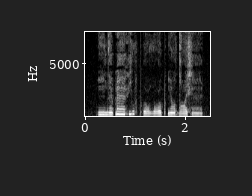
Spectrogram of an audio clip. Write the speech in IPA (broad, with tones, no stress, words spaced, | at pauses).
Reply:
ĩː˧dæ̃˧ ɓæ̃ː˦fju˦fpʼoː˨ ðˤoː˨˦pʼĩː˧o̯ dˤeː˧xæ̃˨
